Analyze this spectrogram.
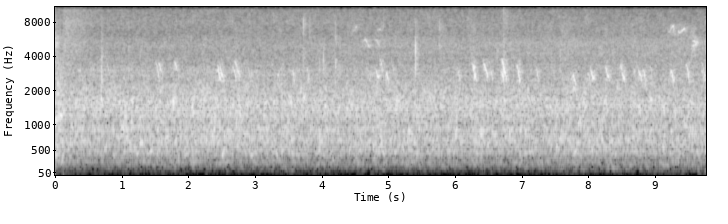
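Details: Wild duck family, ducklings separated from parents on a river on a cloudy day with light rain: thin, high, short peeps repeated in quick scattered bursts, over a steady rush like flowing water.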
